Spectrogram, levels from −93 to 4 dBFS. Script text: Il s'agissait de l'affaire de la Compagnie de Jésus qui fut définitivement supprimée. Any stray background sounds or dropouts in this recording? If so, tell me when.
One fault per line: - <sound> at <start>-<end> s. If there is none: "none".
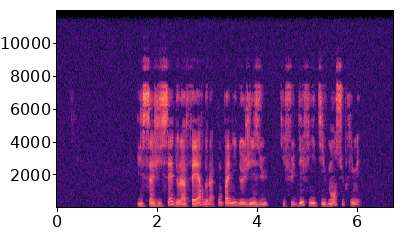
none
